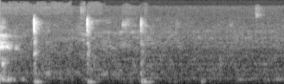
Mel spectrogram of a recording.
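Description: Three faint, sharp clicks about half a second apart, then near silence: input clicks at the computer as drawing-software settings are changed.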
